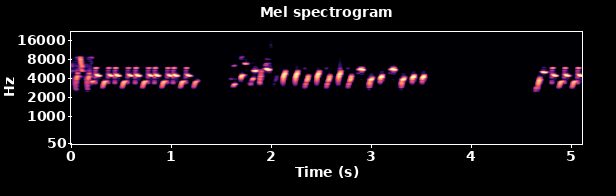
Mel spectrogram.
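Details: Goldfinch training song for caged birds: a fast twinkling trill, a short pause, then a run of separate clear chirps, silence, and the trill returns.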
